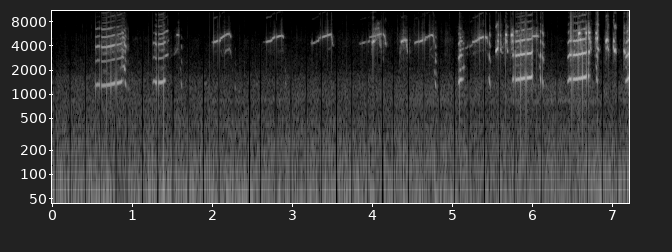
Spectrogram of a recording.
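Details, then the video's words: Wild bald eagle female on a Southwest Florida nest cam, 6 November 2023, calling out to her mate for a nest shift change: a run of high, thin chittering whistles that grows louder and faster toward the end. "SWFL EAGLES ~ FEEL THE PEAL! 🪶 👑F23 CALLS OUT! 🦅📢 MR. MOM RESPONDS!"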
